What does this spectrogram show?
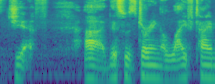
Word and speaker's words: GIF: declared the acronym gif should be pronounced with a soft g as jiff this was during a lifetime achievement award at uh at the webby awards in 2013.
